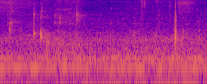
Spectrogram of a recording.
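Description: A person chewing a mouthful of mac and cheese, with a few small faint clicks, over a steady low hum.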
